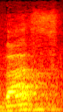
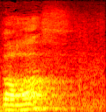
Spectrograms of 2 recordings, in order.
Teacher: the move from short vowel in Bath to long vowel in Bath is an innovation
